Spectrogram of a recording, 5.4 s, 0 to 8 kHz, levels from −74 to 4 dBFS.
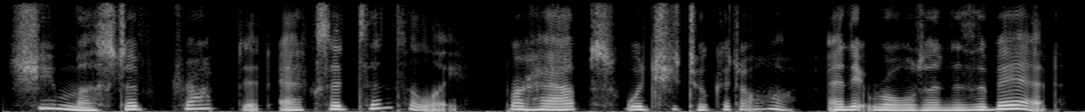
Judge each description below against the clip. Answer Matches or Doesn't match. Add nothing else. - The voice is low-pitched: Doesn't match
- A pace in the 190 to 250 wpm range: Matches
